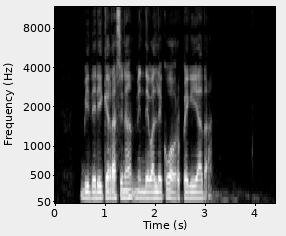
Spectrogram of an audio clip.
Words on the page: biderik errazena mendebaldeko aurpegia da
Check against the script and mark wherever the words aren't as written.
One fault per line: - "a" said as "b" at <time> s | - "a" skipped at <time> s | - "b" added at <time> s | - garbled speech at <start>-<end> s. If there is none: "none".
none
